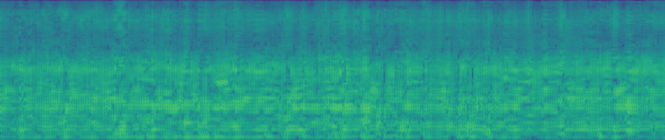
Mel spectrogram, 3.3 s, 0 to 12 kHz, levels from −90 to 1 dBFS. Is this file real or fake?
fake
